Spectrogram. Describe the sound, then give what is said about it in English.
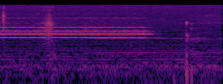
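A landline house phone rings once, a steady, bright electronic trill lasting about a second and a half before cutting off, followed by a faint click, with no one speaking. “God, remember when your house phone used to ring like that?”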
